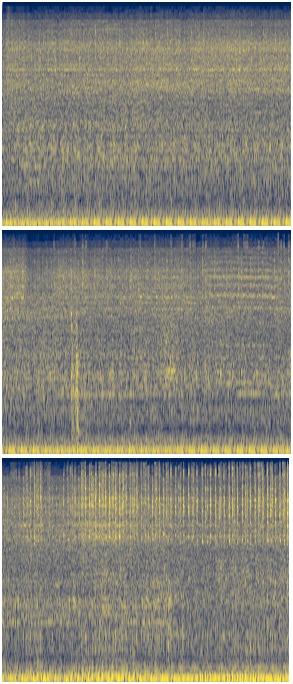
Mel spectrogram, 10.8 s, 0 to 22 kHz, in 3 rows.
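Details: GMC Yukon XL, 6L80E transmission after replacing shuddering torque converter with billet unit, idling: steady even low rumble, no knocks, slips or surging; driver-side manifold to Y-pipe exhaust gasket noted not fully sealed; healthy idle.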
